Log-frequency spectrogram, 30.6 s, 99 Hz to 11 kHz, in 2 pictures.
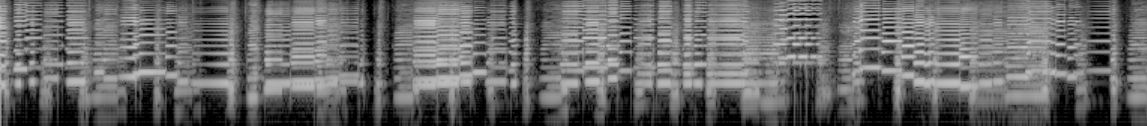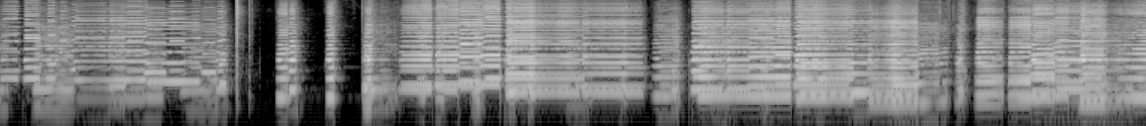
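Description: Scandalli 120-bass piano accordion with two sets of treble reeds (low and middle) being played: a quick-moving melody of short notes over bass accompaniment. About two-thirds of the way through there are a few short breaks, then fuller, louder held chords.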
